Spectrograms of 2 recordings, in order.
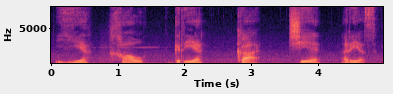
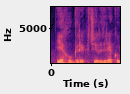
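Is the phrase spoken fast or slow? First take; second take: slow; fast. First: The phrase is spoken at a slow pace. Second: The phrase is spoken at a fast pace. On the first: "Slow, slow, slow" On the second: "And fast, fast, fast"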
